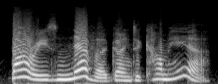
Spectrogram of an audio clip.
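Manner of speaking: plain reading voice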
